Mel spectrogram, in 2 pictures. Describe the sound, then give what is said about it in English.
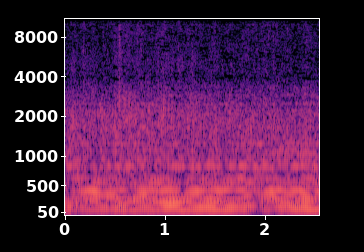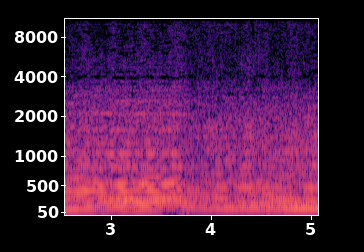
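A church audience gives Jesus a big hand clap during a service, a dense, steady wash of applause that holds for several seconds, with sustained musical tones humming underneath throughout. “Everyone, please give Jesus a big hand clap.”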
